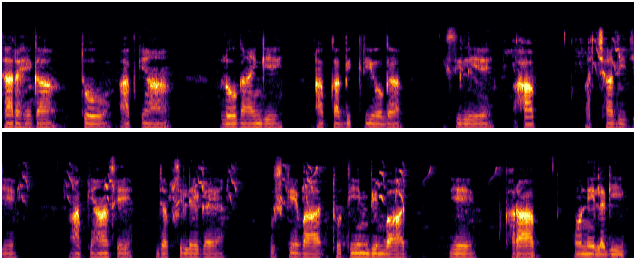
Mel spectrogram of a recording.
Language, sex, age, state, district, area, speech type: Hindi, male, 18-30, Uttar Pradesh, Prayagraj, rural, spontaneous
